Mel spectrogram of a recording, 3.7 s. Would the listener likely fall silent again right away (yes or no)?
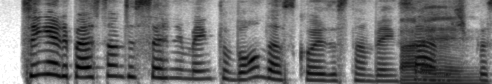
yes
